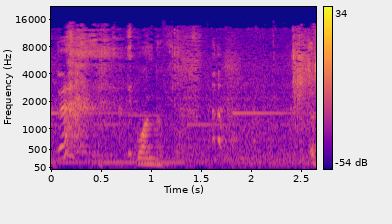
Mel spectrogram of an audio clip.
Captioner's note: Meghan laughing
